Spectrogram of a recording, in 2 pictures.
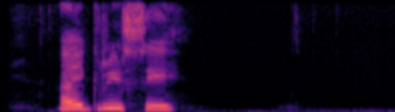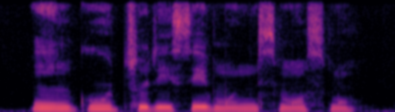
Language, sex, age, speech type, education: Nigerian Pidgin, female, 30-45, spontaneous, tertiary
